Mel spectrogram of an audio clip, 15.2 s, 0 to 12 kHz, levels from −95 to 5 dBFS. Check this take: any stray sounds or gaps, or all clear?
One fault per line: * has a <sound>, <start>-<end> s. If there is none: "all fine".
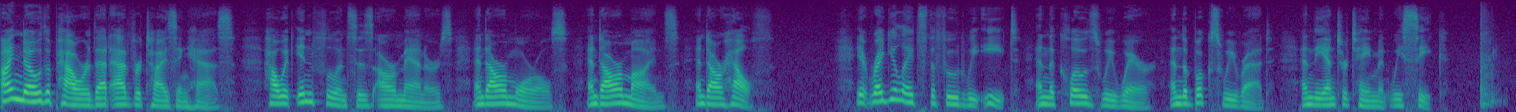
* has a thud, 14.8-15.1 s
